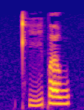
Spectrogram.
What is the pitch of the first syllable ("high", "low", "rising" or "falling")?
rising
